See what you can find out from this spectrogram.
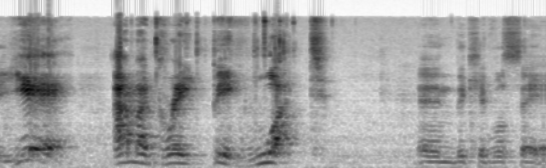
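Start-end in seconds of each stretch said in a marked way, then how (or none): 0.0-2.5 high, loud put-on puppet voice, indignant; Humpty puppet scolding a kid, dopey Clinton-esque voice; dopey Humpty Dumpty voice. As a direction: play the dopey egg, offended at being kept waiting. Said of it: "that's his voice".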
